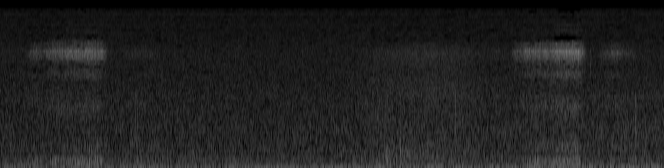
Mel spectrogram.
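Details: Staffordshire bull terrier dog asleep, snoring: two whistling, snorting breaths about five seconds apart over steady room noise.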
